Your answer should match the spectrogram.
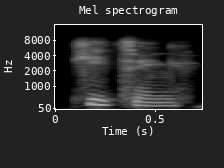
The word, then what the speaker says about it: Keatinge: Keatinge. You're Mr. Keatinge. You're exactly right. The E is there to confuse people, but not to be pronounced.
